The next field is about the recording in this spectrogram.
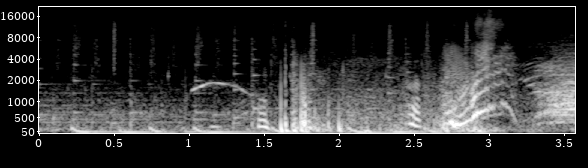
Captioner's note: whistle sound; crowd cheering sound effect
